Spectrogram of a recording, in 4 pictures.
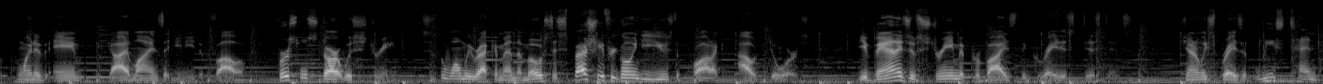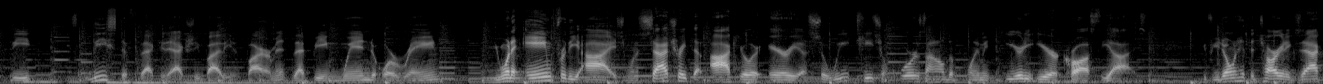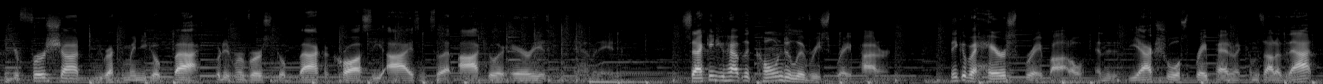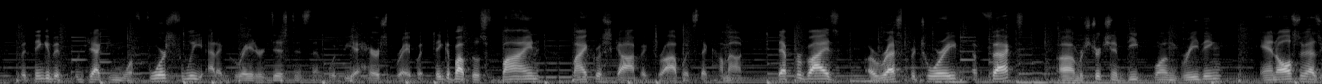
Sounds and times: Speech: 0.0s - 24.7s, 25.3s - 32.7s, 33.3s - 35.4s, 36.0s - 52.9s
Music: 0.0s - 52.9s.

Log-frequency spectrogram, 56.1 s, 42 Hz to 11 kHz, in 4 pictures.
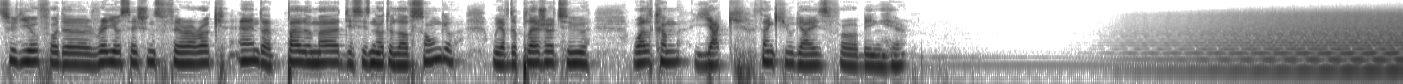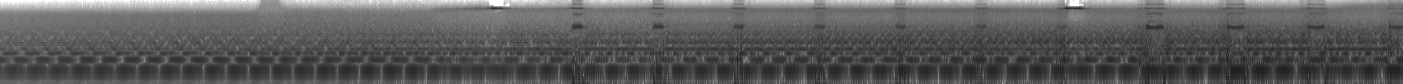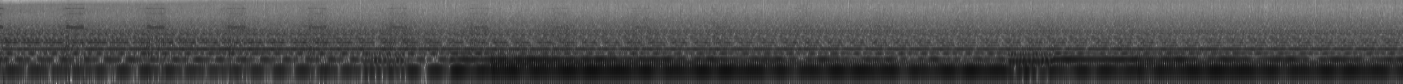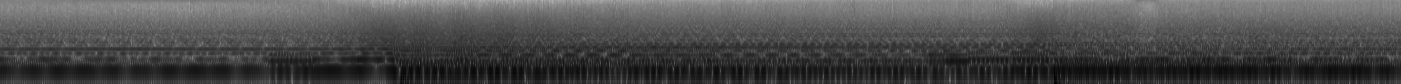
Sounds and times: Speech: 0.0s - 9.2s.

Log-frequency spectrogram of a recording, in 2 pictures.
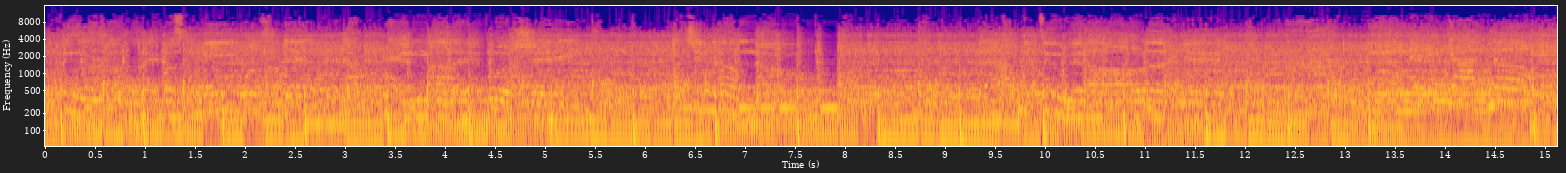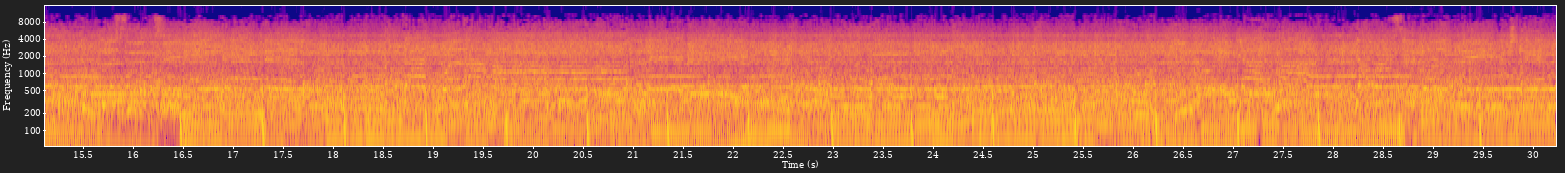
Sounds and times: Punk rock: 0.0s - 30.2s.

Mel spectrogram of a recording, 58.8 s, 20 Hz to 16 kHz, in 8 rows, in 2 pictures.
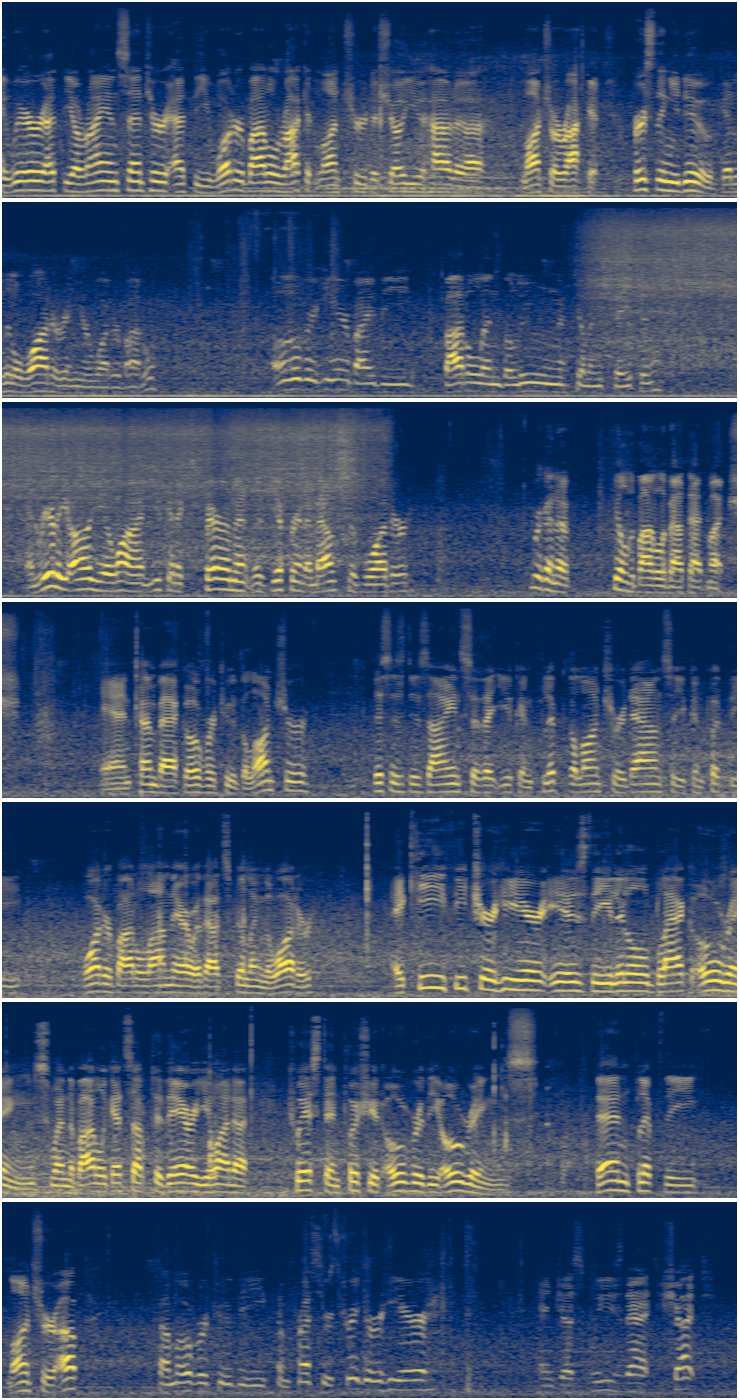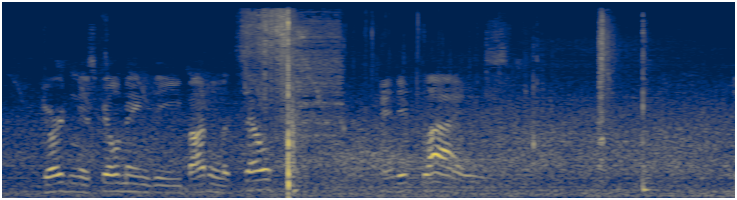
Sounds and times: Speech: 0.0s - 8.9s, 10.0s - 14.0s, 15.0s - 18.8s, 20.0s - 22.3s, 23.0s - 25.2s, 25.8s - 29.6s, 30.2s - 32.6s, 33.3s - 45.0s, 45.7s - 48.5s, 49.4s - 51.2s, 51.8s - 54.2s, 55.2s - 56.6s.

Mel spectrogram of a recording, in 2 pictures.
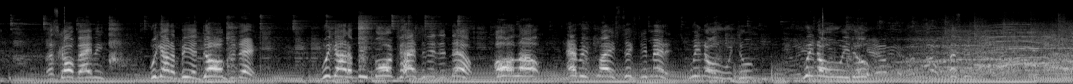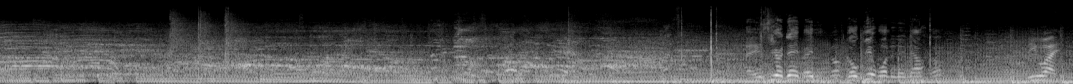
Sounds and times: Music: 0.0s - 21.4s
Crowd: 7.8s - 21.4s
Applause: 12.4s - 13.2s.

